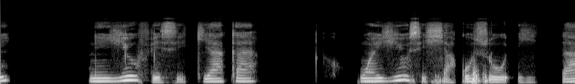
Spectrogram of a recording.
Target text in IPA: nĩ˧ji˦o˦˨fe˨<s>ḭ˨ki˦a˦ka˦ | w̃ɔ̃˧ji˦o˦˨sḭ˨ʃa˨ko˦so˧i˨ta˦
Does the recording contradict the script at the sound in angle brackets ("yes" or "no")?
no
